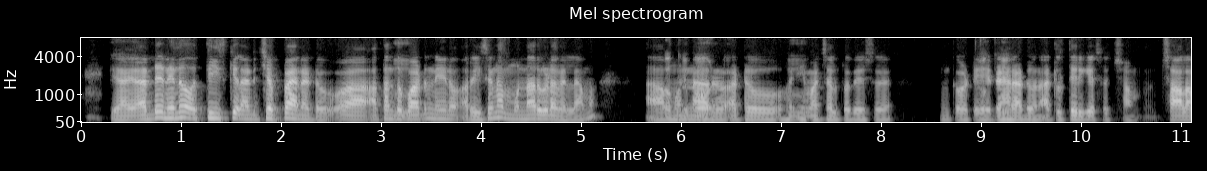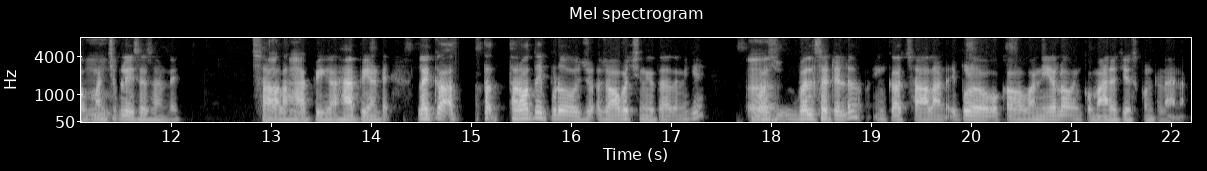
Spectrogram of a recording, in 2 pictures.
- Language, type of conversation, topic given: Telugu, podcast, ఒత్తిడిలో ఉన్నప్పుడు నీకు దయగా తోడ్పడే ఉత్తమ విధానం ఏది?
- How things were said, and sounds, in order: in English: "రీసెంట్‌గా"; other background noise; in English: "హ్యాపీగా హ్యాపీ"; in English: "వన్ ఇయర్‌లో"; in English: "మ్యారేజ్"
